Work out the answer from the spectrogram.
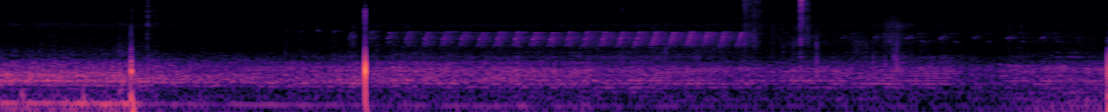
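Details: At Sweetwater Park in Oviedo, Florida, a northern cardinal sings a long, rapid series of slurred whistled notes lasting about three seconds, somewhat distant, with a few sharp clicks and low background noise.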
